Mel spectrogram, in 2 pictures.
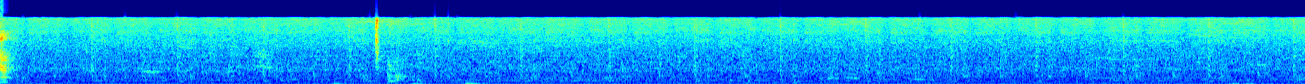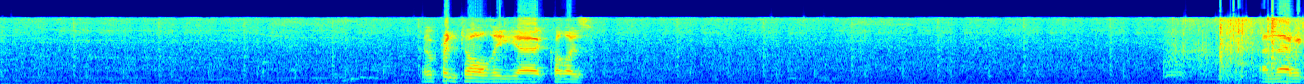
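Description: An inkjet printer whirs and buzzes as its print head shuttles back and forth.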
